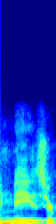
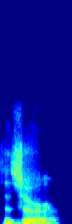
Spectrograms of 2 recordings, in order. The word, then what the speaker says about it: Mazur: well, it depends, what side of the river you're on, because I say Mazur, but my husband says Mazur.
